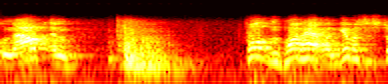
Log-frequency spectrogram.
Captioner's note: door slams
